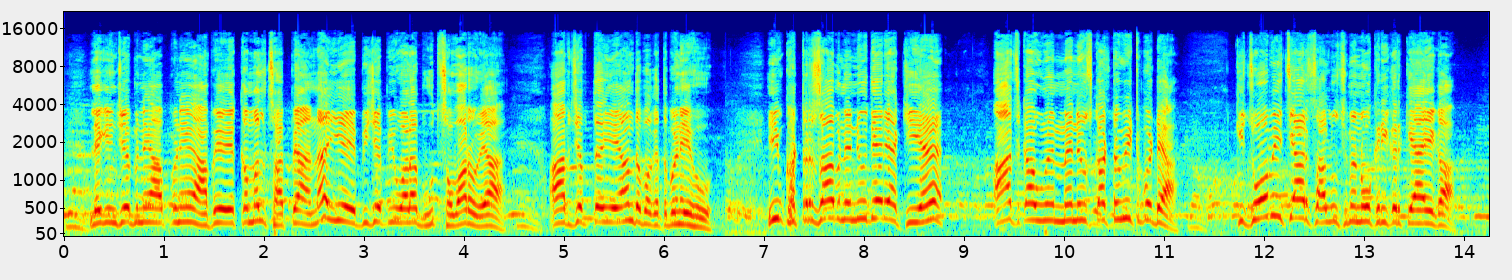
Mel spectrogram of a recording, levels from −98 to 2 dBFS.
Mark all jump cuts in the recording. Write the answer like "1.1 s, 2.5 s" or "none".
6.6 s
